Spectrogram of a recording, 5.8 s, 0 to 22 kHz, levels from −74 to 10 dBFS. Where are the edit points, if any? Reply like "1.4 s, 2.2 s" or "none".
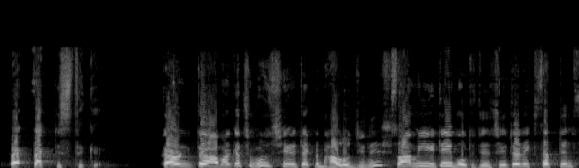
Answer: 3.9 s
